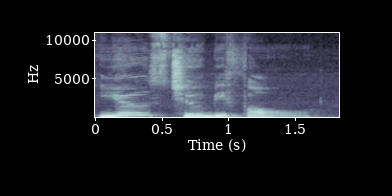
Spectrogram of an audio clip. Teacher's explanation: do S direto pro D, que já vira T, para ligar no to.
